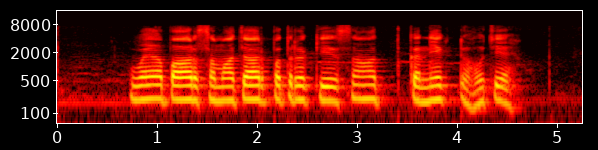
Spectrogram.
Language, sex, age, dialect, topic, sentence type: Magahi, male, 25-30, Northeastern/Surjapuri, agriculture, question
